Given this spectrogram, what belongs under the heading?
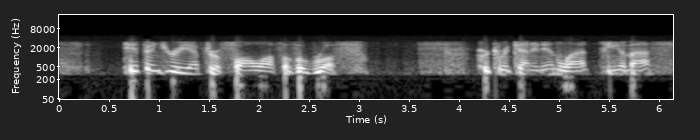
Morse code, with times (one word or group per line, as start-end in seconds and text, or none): none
